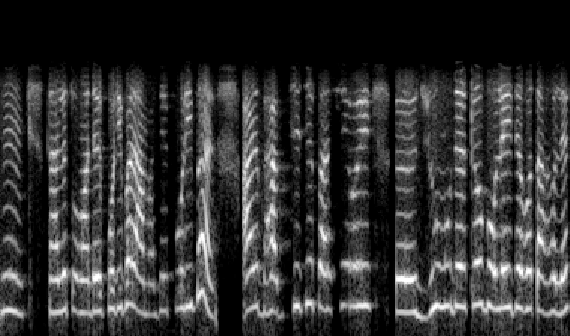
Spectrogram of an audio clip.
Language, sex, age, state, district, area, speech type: Bengali, female, 30-45, West Bengal, Purulia, rural, conversation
